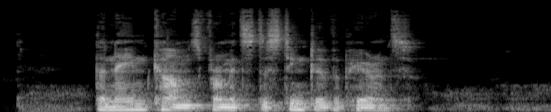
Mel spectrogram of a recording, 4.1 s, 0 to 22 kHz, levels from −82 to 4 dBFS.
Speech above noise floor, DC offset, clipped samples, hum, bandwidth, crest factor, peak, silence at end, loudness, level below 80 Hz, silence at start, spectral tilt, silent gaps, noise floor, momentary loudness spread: 32 dB; under 0.1%; under 0.1%; none; 14.5 kHz; 16 dB; -2 dBFS; 1.05 s; -17 LUFS; -44 dBFS; 0.7 s; -6.5 dB/octave; none; -47 dBFS; 10 LU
